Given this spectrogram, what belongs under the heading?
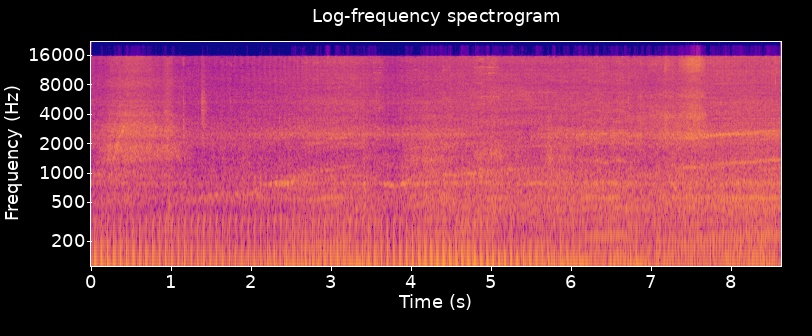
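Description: A Kawasaki Ninja 300 motorcycle pulls away at Mullayanagiri Peak in Chikmagalur, its engine running steadily and growing slightly louder, with a rough, continuous drone close by.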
